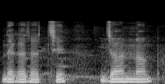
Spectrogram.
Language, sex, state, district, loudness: Bengali, male, Tripura, West Tripura, -17 LUFS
